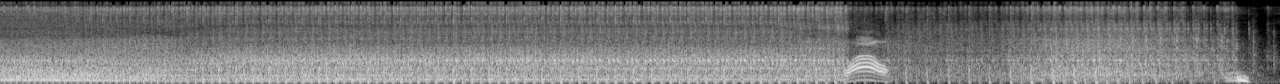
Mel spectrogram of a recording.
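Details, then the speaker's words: 1980s Firestone 22-inch mower, single-cylinder started after about 20 years sitting, fresh oil and gas: fast, even putter for several seconds, then dropping away with no misfire. Normal running after restart. "I can't believe it was that easy."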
